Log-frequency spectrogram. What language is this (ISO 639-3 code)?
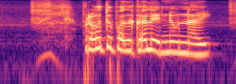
tel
